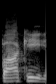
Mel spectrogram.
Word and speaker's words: Backe: so uh but yeah my last last name is pronounced baky it rhymes with hockey and what I've actually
